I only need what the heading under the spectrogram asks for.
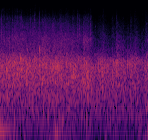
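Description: Steady audience applause, a dense wash of many hands clapping at a constant loud level for a few seconds, with no voices standing out.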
